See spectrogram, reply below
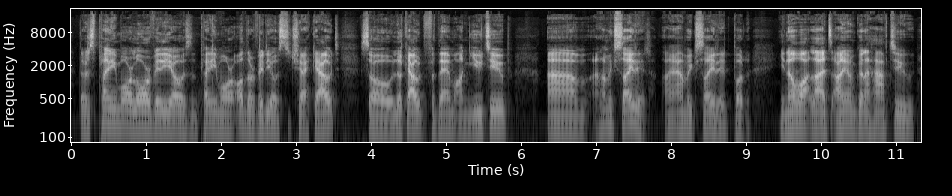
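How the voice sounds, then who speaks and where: Casting: male reaction host, bright and smooth-toned, casual, excitable, prone to swearing. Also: mid-range voice. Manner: hyped, sweary, exclamatory. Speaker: reaction video host and game streamer.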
